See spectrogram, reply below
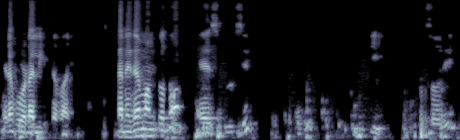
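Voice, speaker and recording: A man's voice: medium pitch, very animated, fairly quick, creaky, dry recording, low-quality recording. Dry-voiced male teacher. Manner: explains step by step, often checking understanding. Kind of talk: casual whiteboard lesson.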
